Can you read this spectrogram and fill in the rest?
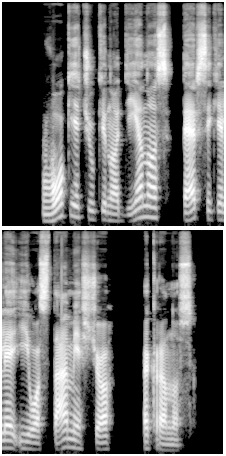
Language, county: Lithuanian, Telšiai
